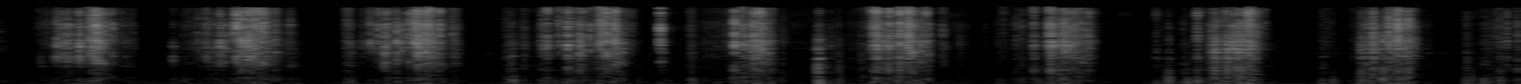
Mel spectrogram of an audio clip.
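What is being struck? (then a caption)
Perforated plastic stencil on wooden board. Long nails scratch in repeated strokes across a flat perforated plastic stencil template glued to a wooden board. Each stroke is a dry, bright rasping scrape, with short gaps between strokes and an uneven rhythm.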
